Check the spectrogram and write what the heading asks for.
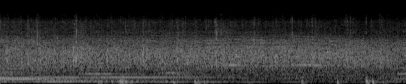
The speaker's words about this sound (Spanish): Alguien le da un aplauso al Espíritu Santo de Dios.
